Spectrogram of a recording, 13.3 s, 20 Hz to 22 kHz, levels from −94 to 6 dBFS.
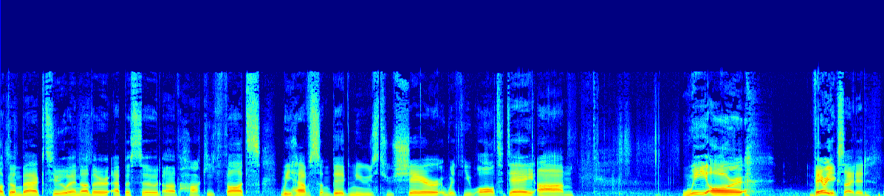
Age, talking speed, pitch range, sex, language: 20-39, 110 wpm, 105-135 Hz, male, English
